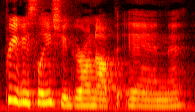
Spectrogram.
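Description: A young woman, a dietitian, talking casually as a podcast guest with a relaxed, wry manner. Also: fairly low pitch, a little slow, echoey room. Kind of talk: casual interview.

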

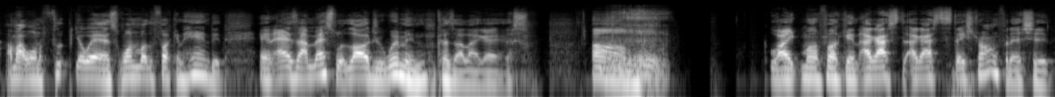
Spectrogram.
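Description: A man cohosting a podcast, telling raunchy stories in a profane, animated way and acting out voices. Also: mid-range voice, moderate pace. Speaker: podcast co-host. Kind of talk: raunchy comedic banter.

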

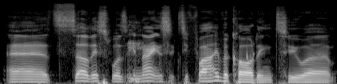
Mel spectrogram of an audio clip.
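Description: A man's voice: mid-range voice, normal speed, smooth, dry recording. A man, co-hosting a casual podcast chat and reading through his notes with lots of fillers. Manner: rambling, reads notes aloud with fillers. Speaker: podcast co-host.

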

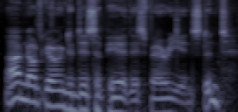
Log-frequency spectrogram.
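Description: Wise, commanding old wizard, read by a man: pitched well above his own voice, emphatic. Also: sing-song, brisk, natural voice. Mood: practical.

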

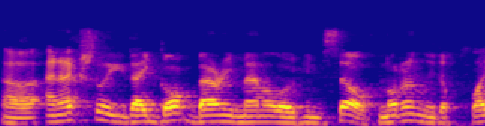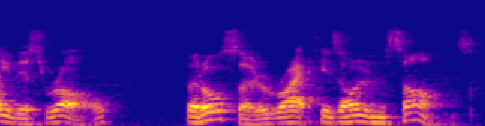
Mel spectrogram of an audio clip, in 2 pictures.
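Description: A man co-hosting a comedy podcast, telling an improvised story in a deadpan, playful manner. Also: medium pitch, moderate pace. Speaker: podcast co-host. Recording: echoey room, lo-fi.

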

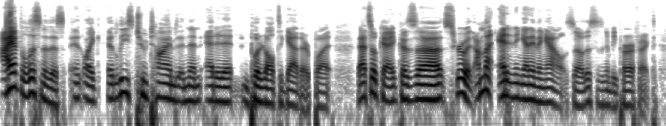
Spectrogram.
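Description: A man's voice: mid-range voice, animated, fast, dry recording. A man hosting a podcast in a casual, chatty style, close on the microphone. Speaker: podcast host. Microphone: close studio microphone.

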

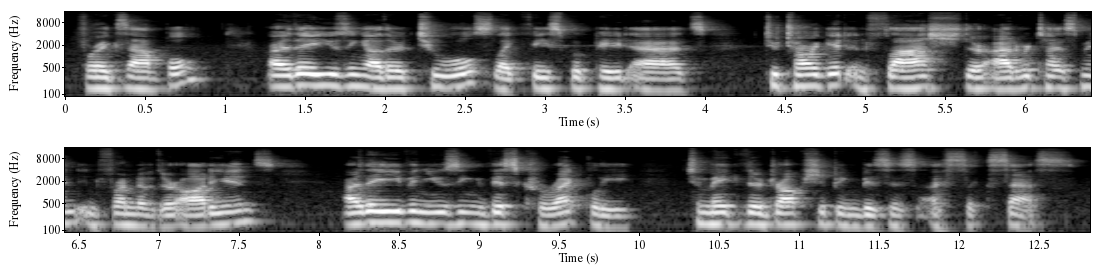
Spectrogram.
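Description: Recorded on a camera-mounted mic that gives a tunnel-like echo and some feedback, a solo podcast host lectures earnestly and steadily. His voice is on the high side and a little mellow.

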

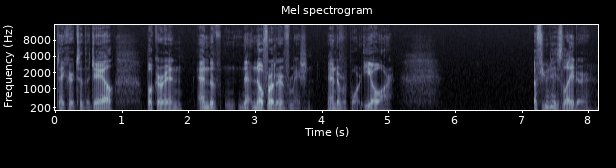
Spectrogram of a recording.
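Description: A man's voice: rumbling low, dry recording, studio quality. A man with a New York accent, a police officer hosting a podcast, telling stories in a blunt, profane, direct way. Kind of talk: casual storytelling.

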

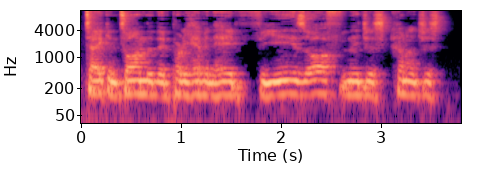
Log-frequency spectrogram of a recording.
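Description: A man's voice: fairly high pitch, completely flat delivery, fairly quick, warm tone. A man with a broad New Zealand accent chatting casually in a laid-back, slangy, matey way. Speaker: interview guest, spear fisherman and underwater cameraman. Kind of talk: casual chat. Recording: roomy echo, faint noise, clicks.

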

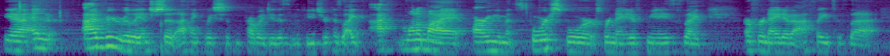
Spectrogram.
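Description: A woman's voice: deep voice, steady tone, quick pace, sharp tone, slight background noise. A woman in her thirties co-hosting a podcast, talking in a chatty, rambling way and often agreeing with "absolutely". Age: 30s. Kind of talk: casual podcast conversation.

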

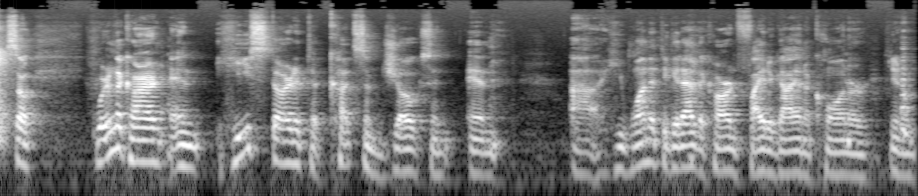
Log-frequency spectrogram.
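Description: A man, an interview guest and bass player, telling rambling, emotional anecdotes. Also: fairly bright tone. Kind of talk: storytelling interview. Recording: echoey room.

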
